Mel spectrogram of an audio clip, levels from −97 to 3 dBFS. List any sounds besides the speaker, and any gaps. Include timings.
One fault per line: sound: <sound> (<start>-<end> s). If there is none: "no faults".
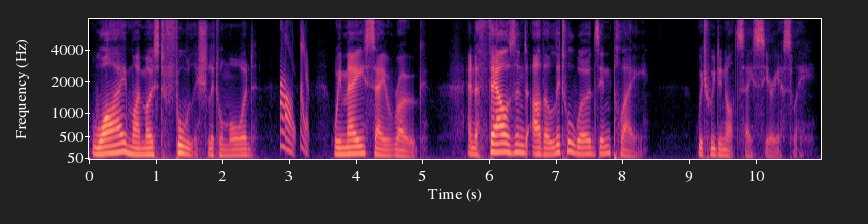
sound: chirp (2.9-3.3 s)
